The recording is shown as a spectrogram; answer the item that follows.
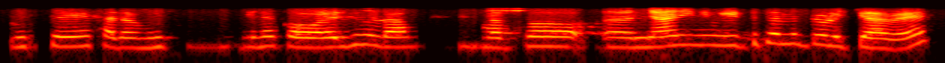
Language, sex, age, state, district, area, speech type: Malayalam, female, 18-30, Kerala, Idukki, rural, conversation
